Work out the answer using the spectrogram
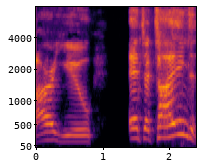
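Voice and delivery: high, squeaky voice, deliberately done badly. Doing a quick Sheamus impression while chatting about wrestling: worst Sheamus impression. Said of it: "that's my worst Sheamus impression".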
